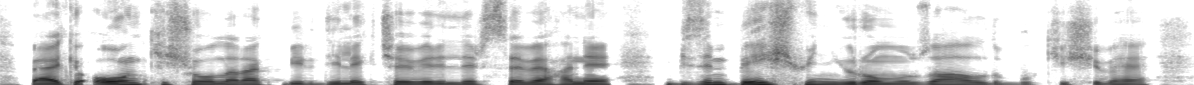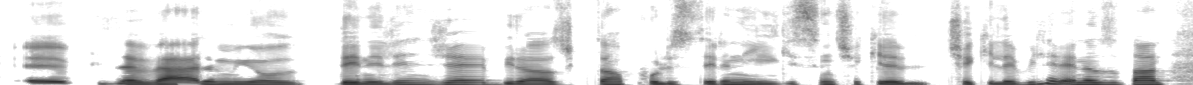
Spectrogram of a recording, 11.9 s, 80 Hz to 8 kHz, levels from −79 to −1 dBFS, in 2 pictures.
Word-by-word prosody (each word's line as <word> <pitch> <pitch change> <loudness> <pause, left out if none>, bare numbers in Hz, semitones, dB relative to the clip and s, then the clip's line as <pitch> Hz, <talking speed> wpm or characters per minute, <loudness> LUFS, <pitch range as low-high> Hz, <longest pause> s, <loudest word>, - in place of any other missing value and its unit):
belki 120 +2 +5
10 150 +6 +6
kişi 155 -3 -4
olarak 140 -1 +1
bir 130 -2 -3
dilekçe 125 +2 +1
verilirse 135 -1 0
ve 125 - +5
hani 120 -1 +2 0.3
"Bizim 140 - +1
€5000'muzu 120 -5 +3
aldı 135 -7 0
bu 105 0 -12
kişi 110 +2 -7
ve, 115 0 -2 0.4
eee, 435 -3 0
bize 135 - 0
vermiyor." 130 -1 +1 0.2
denilince 160 +8 -1
birazcık 140 -2 -2
daha 150 0 0
polislerin 135 +3 -3
ilgisini 130 0 -4
çekel 130 0 -2
çekilebilir. 145 - -3
En 210 - 0
azından 180 0 0
135 Hz, 135 wpm, -21 LUFS, 125-150 Hz, 0.4 s, 10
